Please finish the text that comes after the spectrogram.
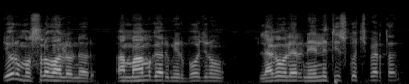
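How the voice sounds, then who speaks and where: A man with a Telugu accent preaching a sermon to a youth meeting, exhorting with rapid rhetorical questions and swinging between loud and quiet. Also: sits high, fairly even intonation. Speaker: pastor.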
